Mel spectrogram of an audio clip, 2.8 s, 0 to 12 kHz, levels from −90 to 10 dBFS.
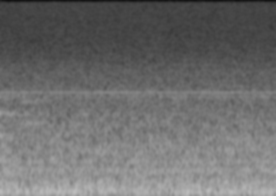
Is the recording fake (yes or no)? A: no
